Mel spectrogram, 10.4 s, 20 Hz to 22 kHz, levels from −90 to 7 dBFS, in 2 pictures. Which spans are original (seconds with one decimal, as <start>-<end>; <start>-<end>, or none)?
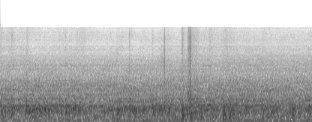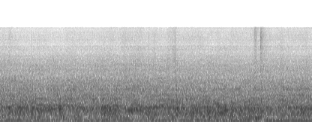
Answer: none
